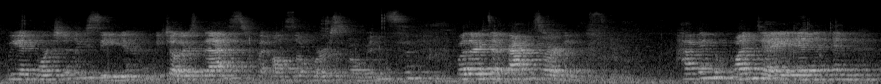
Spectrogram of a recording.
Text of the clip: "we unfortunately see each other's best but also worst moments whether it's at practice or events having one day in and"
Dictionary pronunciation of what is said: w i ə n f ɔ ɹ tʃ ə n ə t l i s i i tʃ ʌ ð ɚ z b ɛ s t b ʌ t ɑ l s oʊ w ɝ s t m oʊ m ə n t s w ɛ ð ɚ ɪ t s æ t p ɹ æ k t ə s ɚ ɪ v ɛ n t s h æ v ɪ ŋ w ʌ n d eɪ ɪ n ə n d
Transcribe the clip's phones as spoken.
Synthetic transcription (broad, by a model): w i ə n f ɔ ɹ tʃ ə n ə t l i s i i tʃ ʌ ð ɚ z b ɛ s t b ʌ t ɑ l s oʊ w ɝ s t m oʊ m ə n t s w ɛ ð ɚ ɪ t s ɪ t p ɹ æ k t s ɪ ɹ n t h æ v ɪ ŋ w ʌ n d eɪ ɪ n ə n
